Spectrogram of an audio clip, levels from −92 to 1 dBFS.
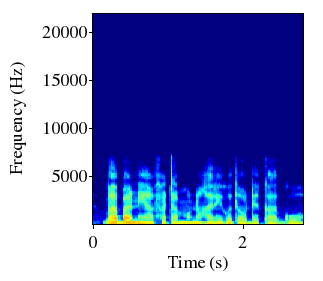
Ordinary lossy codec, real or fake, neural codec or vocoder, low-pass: none; fake; codec, 16 kHz, 4 kbps, X-Codec, HuBERT features, trained on LibriSpeech; 7.2 kHz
